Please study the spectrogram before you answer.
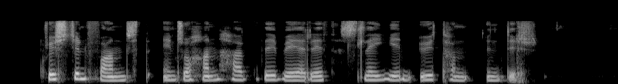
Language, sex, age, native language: Icelandic, female, 14, Icelandic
